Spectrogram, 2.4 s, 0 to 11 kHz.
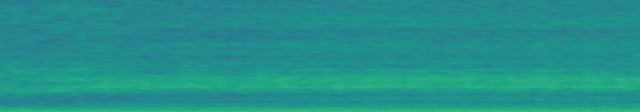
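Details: Newly refurbished Onan 7.5/8K RV generator on a stand before install, breaker on with no load yet: a smooth, even low drone at steady speed with no knocks or hunting. Running healthy.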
